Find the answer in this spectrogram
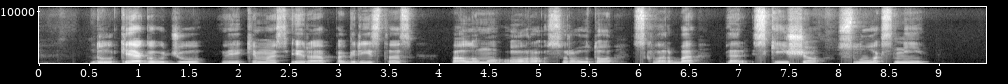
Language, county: Lithuanian, Utena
